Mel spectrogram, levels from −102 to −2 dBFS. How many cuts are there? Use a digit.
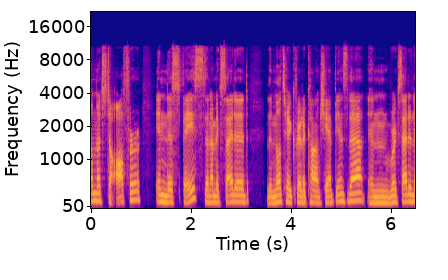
0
